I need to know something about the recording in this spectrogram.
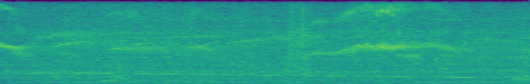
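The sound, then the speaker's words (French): Emergency sirens wail with rising and falling tones amid war, over a dense, steady roar of background noise, continuing throughout at moderate volume. “Une explosion, des cris, des sirènes, et puis tout à coup, vous l'entendez, le chant des oiseaux.”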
